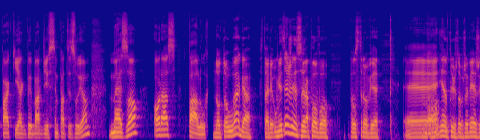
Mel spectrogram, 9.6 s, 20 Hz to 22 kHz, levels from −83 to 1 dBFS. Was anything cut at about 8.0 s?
no; 1 cut; at 4.2 s

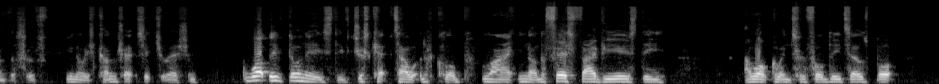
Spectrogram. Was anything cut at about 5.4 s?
no; 1 cut; at 2.4 s

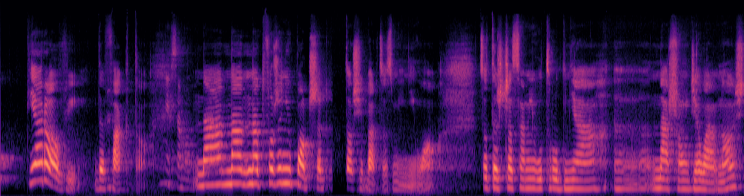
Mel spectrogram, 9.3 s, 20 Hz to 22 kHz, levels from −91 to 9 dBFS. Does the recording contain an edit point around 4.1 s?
yes; 1 cut; at 4.1 s

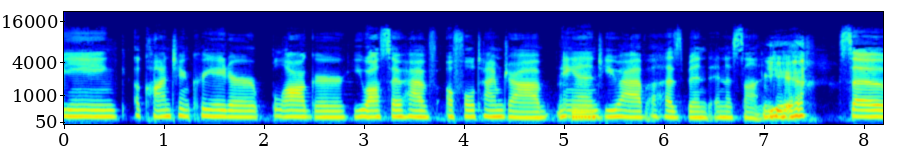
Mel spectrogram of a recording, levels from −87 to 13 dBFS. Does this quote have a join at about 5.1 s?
no; 0 cuts

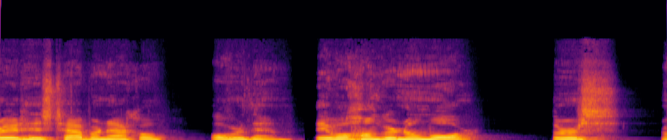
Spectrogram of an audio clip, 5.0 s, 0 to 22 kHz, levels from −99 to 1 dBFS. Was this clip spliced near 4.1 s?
no; 1 cut; at 2.3 s

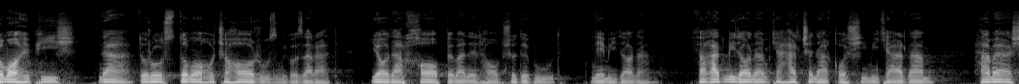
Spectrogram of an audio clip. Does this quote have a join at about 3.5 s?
yes; 1 cut; at 3.5 s

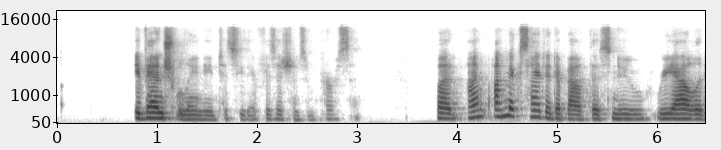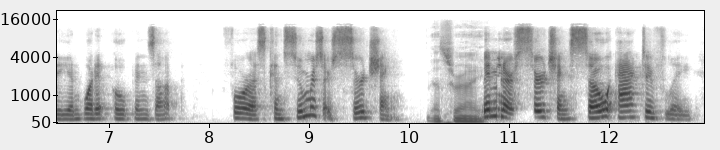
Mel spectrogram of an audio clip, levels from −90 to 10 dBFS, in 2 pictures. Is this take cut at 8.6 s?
no; 0 cuts

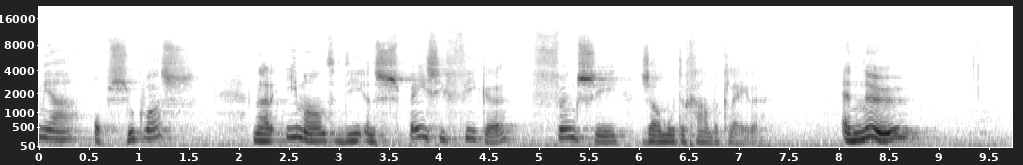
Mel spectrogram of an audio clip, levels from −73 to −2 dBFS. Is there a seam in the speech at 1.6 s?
no; 1 cut; at 8.0 s

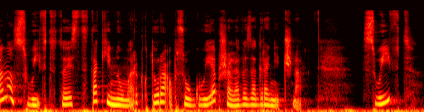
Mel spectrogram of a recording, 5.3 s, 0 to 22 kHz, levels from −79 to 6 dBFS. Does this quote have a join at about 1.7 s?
yes; 1 cut; at 1.7 s

